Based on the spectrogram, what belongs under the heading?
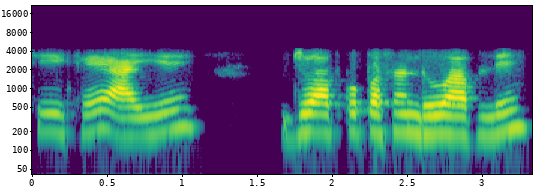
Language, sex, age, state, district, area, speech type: Hindi, female, 30-45, Uttar Pradesh, Azamgarh, rural, conversation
